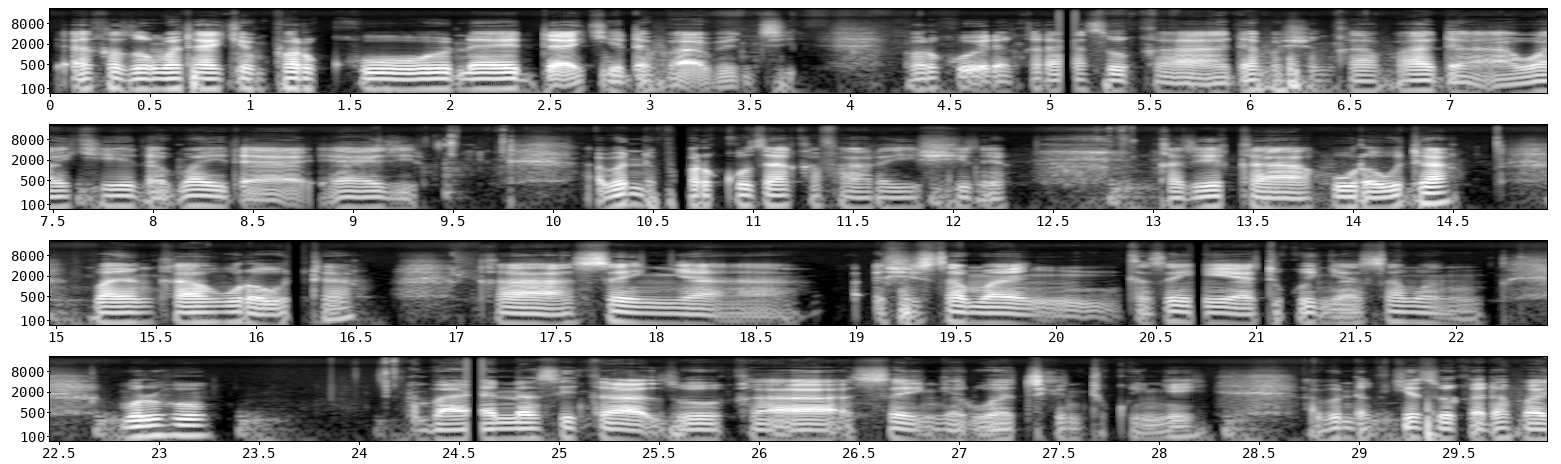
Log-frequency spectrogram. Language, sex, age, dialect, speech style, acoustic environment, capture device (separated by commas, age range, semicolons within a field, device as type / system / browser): Hausa, male, 25-34, Nigeria - Kano, excited, silence, mobile / Linux / Chrome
